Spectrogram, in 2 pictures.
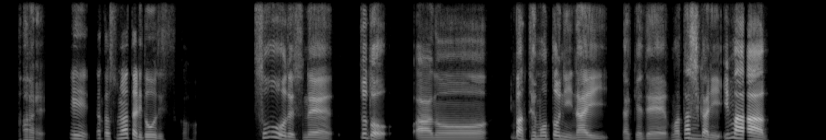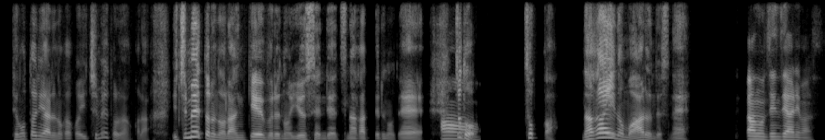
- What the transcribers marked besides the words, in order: distorted speech; other background noise
- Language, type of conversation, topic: Japanese, advice, 短い時間でも効率よく作業できるよう、集中力を保つにはどうすればよいですか？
